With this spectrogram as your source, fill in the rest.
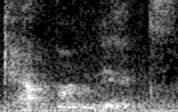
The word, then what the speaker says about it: Kaepernick: But what's interesting is that we've seen over the last few weeks the fallout from Kaepernick's.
